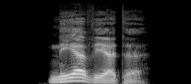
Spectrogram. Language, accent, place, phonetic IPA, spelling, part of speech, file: German, Germany, Berlin, [ˈnɛːɐ̯ˌveːɐ̯tə], Nährwerte, noun, De-Nährwerte.ogg
- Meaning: inflection of Nährwert: 1. nominative/genitive/accusative plural 2. dative singular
